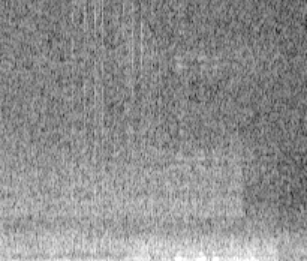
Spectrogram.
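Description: A low, steady rumble with a faint hiss over it, and a faint low hum a little past halfway.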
